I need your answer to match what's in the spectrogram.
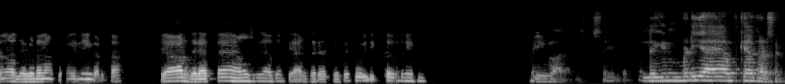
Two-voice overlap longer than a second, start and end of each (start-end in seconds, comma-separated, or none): none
